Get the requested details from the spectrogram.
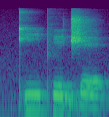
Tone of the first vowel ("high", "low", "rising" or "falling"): high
